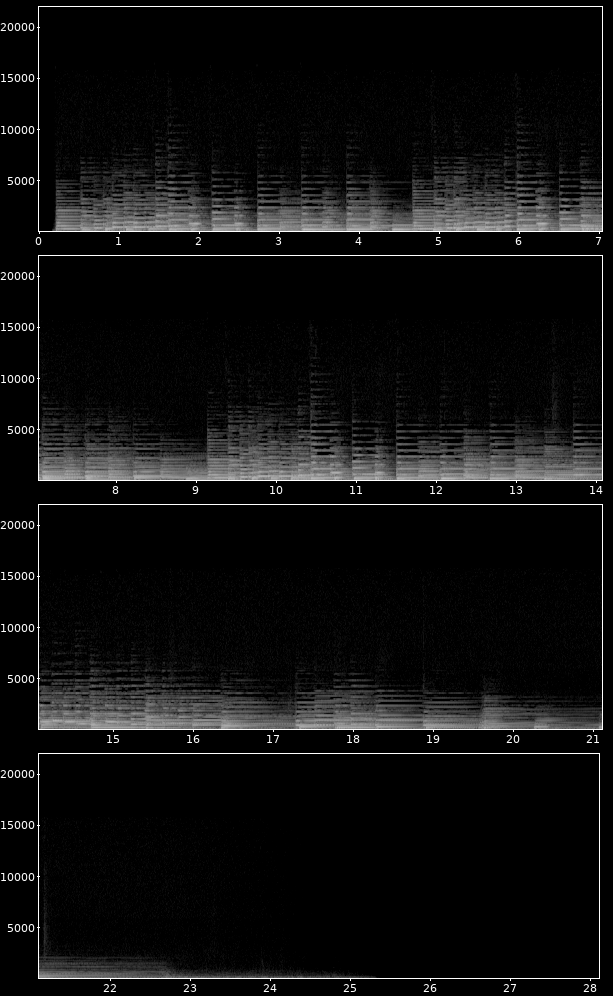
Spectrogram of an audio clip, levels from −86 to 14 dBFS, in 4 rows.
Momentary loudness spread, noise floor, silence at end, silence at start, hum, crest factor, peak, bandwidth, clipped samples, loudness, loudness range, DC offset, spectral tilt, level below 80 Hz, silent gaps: 13 LU; -63 dBFS; 5.15 s; 0.2 s; none; 20 dB; -4 dBFS; 8 kHz; under 0.1%; -23 LUFS; 13 LU; under 0.1%; -8.5 dB/octave; -54 dBFS; none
